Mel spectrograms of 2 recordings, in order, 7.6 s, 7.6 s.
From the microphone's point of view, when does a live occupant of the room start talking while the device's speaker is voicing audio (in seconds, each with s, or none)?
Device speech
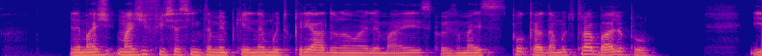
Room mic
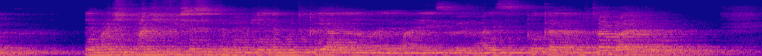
none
